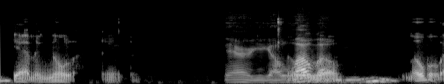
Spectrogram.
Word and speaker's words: Mignola: Mike Mignogna. Did I say his name? Mignola. There we go. Yeah, Mignola.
